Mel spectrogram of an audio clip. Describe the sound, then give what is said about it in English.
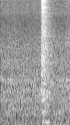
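A short hiss and thump of tram doors sliding shut, one brief burst over a steady low vehicle rumble, moderately loud. “The tram doors are closing. Please stand clear.”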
